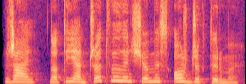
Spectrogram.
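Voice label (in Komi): жаль но тіян тшӧт вылын сьӧмыс озджык тырмы, Komi, female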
